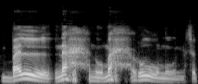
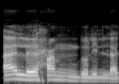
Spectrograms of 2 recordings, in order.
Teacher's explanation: tahan lidah kita daripada melantunkan huruf lam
